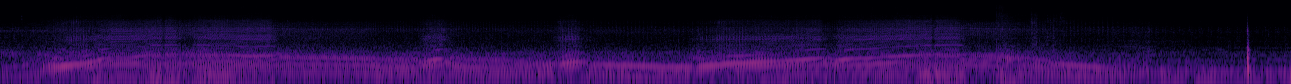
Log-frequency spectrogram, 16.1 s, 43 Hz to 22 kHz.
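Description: Engine revving in the racing game Wreckfest 2, from a car with a blown head gasket. A steady, droning motor rises and falls in pitch through repeated throttle sweeps, close and continuous for the whole stretch, with no talking over it.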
